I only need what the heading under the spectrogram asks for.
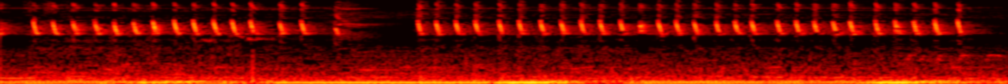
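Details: Prinia klik call in long, rapid bursts with almost no rest, for training songbirds: two runs of quick, sharp high ticks separated by a brief pause, with a low hum underneath.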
